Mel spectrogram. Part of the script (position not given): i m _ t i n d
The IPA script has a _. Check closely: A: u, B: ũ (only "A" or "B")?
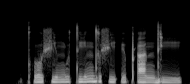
A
